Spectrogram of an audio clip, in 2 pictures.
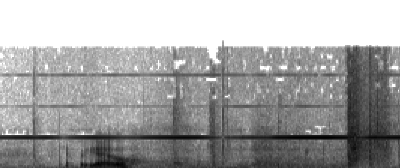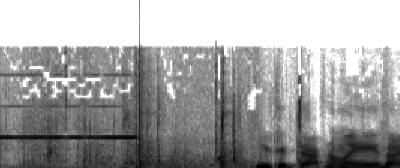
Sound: machine beeps

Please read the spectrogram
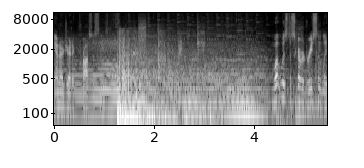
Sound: explosion Sound Effect

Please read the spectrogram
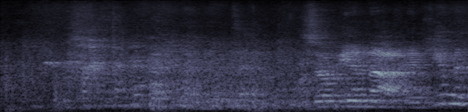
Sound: audience laughs

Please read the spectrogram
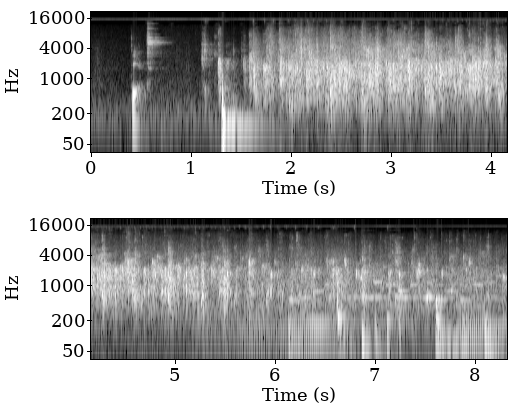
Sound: applause; closing music

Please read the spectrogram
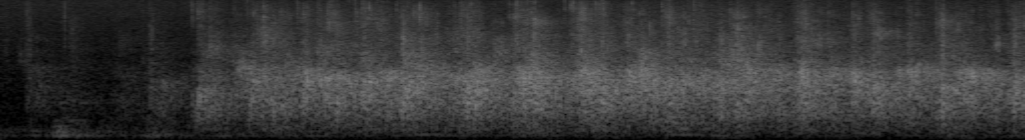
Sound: applause

